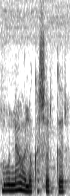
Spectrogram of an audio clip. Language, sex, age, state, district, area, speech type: Odia, female, 18-30, Odisha, Malkangiri, urban, spontaneous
